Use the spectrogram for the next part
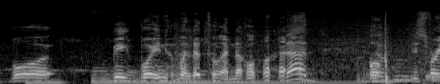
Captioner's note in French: chuckles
